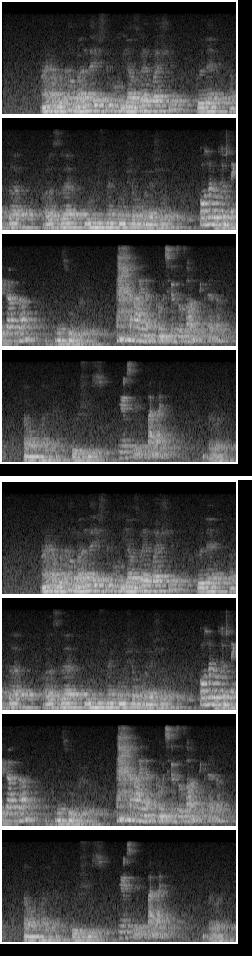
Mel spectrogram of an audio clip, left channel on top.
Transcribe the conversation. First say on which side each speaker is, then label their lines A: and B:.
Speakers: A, on the left (about 65°); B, on the left (about 45°).
A: Aynen bakalım ben de işte bu yazmaya başlayayım. Böyle hatta ara sıra bunun üstüne konuşalım, araşalım.
B: Olur olur
A: Bakalım
B: tekrardan.
A: nasıl oluyor.
B: <laughs> Aynen konuşuruz o zaman tekrardan.
A: Tamam harika. Görüşürüz.
B: Görüşürüz. Bay bay.
A: Bay bay.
